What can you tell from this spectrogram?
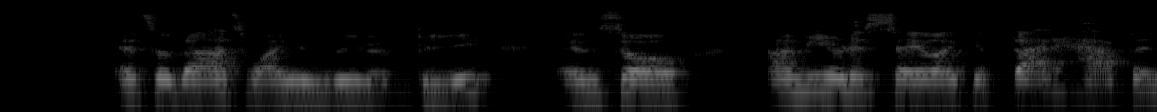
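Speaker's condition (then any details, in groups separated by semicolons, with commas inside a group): Cerebral palsy; wheelchair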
